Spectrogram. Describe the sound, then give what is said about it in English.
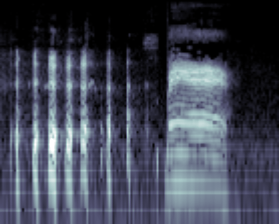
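A sheep bleats: a quick run of short, stuttering bursts followed by one long, loud, wavering baa that trails off, with no talking. “You get back to the game, it's just, like, fucking a stupid-ass cross-eyed sheep looking at you.”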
